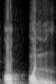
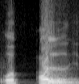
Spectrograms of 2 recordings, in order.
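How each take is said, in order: First: The n is pronounced clearly before l. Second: The n merges into the following l. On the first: The speaker calls it right. "tapi uf'un, jelas saja izhar" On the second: The speaker calls it wrong. "jangan di uf'ul"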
